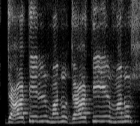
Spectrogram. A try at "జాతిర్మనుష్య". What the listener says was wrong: అలాగే మీరు ఎందుకో జాతి మనుష్యాన్ని తకార ఈకారం దీర్ఘంగా అలా వినిపిస్తోంది నాకు. హ్రస్వంగా అలా అనకుండా జాతిర్మనుష్య.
